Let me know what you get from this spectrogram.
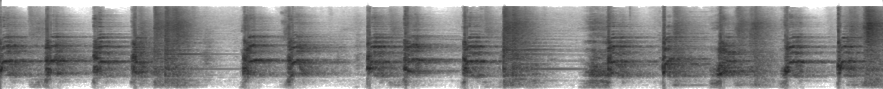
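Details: Old English Sheepdog at play with a trash can, letting out a long excited series of harsh barks, often in pairs or triplets, with brief pauses between bursts.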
